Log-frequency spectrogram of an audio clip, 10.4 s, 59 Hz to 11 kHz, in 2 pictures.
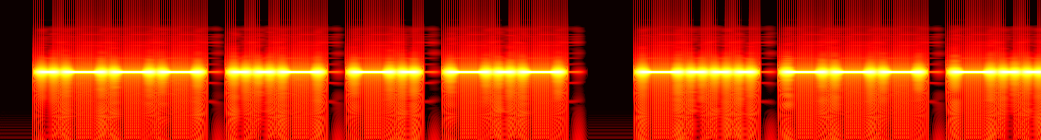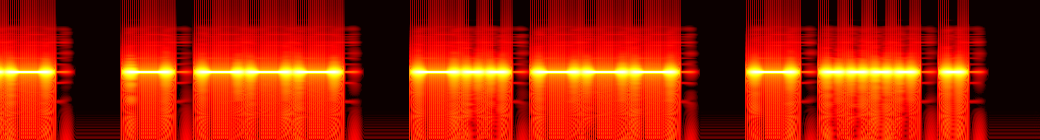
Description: Morse code, heard as a keyed tone, about 20 wpm, 750 Hz. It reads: JUNK BOX TO DO THE
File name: cwa / W1AW-Level3 / 20WPM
